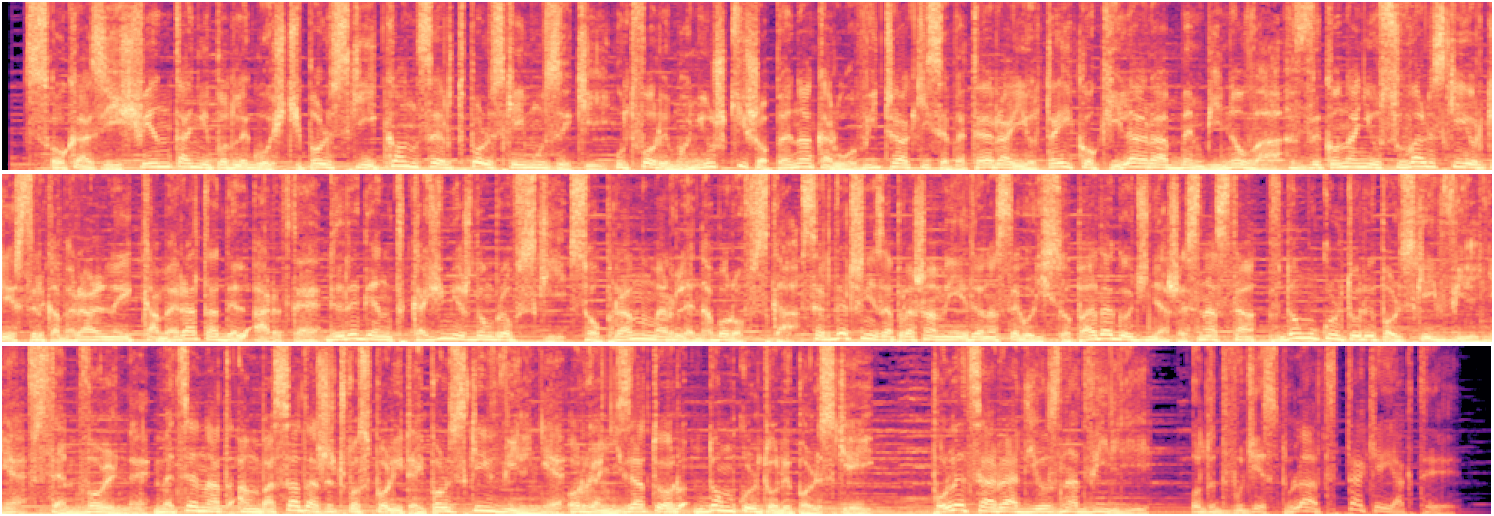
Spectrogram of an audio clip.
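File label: Polish, male, commercial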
